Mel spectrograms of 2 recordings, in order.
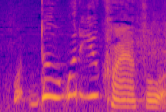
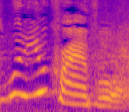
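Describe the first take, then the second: First: High, laughing through the question; laughing disbelief. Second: Louder, higher, playful turn-around; mock indignant. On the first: Retold or imitated. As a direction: laugh while asking him why he cries. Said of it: "And I said". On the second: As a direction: throw the question back at her. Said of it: "he says".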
